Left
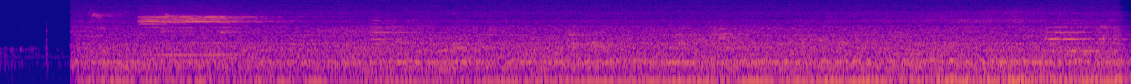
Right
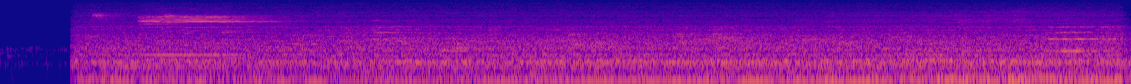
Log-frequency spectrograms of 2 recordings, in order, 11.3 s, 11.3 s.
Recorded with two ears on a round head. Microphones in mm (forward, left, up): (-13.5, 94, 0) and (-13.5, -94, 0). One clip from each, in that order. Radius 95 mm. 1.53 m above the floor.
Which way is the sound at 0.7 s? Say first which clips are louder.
Left 3 dB; 40° left (ahead or behind).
